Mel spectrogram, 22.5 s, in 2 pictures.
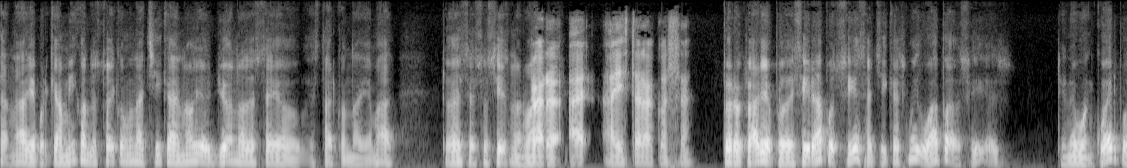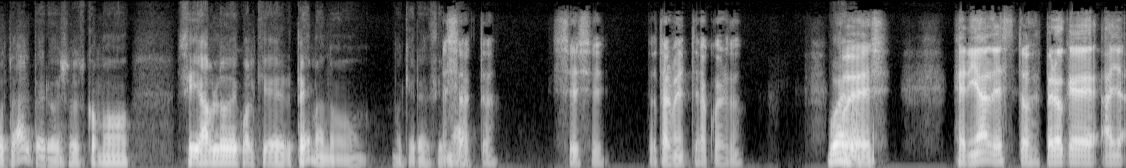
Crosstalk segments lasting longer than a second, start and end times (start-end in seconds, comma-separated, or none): none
